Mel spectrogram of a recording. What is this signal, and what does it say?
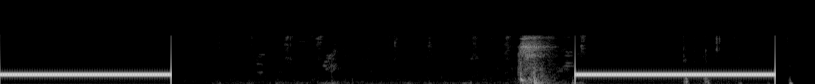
Ringback tone (North America), 440 + 480 Hz.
